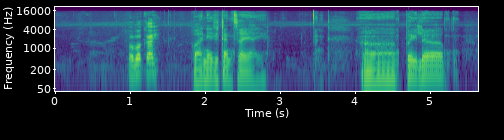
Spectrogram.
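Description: An elderly man speaks with animation into a nearby microphone.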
